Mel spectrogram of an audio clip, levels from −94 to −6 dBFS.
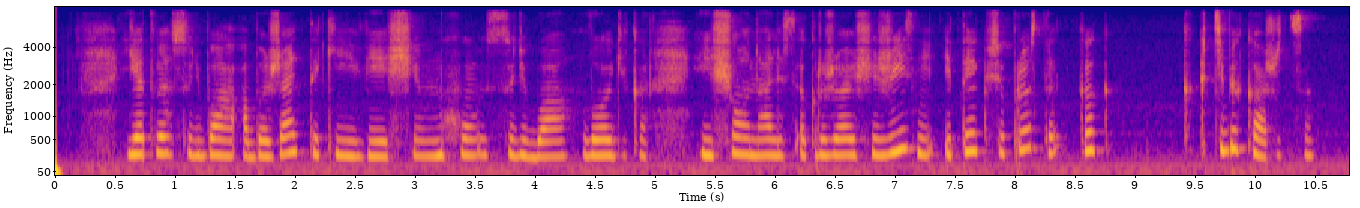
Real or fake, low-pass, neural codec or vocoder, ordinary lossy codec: real; 7.2 kHz; none; none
